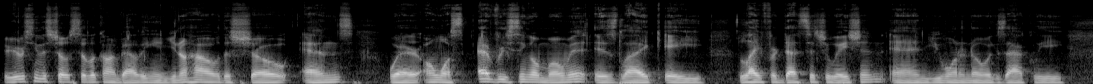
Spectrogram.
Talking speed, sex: 180 wpm, male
